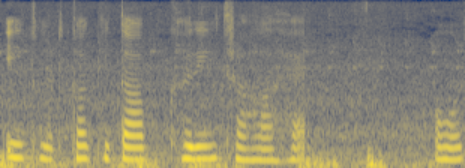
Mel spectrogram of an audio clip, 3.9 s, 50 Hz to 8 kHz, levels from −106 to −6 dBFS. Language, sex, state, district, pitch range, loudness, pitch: Hindi, female, Punjab, Fazilka, 200-220 Hz, -17 LUFS, 215 Hz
